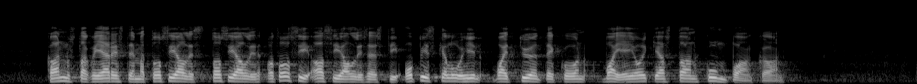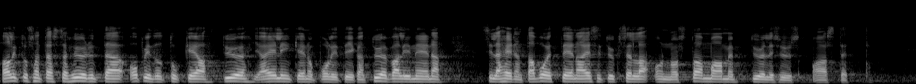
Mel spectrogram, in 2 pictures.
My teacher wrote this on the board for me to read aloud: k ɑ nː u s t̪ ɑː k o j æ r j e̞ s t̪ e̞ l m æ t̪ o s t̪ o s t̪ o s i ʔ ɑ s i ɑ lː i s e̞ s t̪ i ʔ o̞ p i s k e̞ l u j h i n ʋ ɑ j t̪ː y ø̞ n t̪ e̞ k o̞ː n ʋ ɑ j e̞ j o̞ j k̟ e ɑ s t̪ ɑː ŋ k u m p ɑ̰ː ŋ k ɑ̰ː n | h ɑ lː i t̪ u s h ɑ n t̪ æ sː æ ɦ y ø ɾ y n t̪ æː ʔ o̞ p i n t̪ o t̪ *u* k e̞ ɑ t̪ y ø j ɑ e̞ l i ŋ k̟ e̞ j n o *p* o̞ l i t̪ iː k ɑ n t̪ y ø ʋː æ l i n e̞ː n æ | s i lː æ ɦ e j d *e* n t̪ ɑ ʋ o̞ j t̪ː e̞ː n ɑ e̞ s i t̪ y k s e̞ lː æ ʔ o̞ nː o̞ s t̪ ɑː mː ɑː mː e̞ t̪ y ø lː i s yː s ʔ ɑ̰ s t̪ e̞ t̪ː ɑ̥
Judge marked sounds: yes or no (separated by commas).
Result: yes, yes, no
